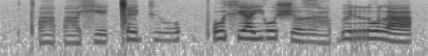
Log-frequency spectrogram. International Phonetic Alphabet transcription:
tʼ a̤˨ ʔ a̤˩ xʲ e˩ ǀ e˦ kʲ o̤˦ | pʼ o˥ xʲ a˥ j o˥ ʃ ə˨ ɣ a̤˩ ɓ ʏ˥ r o˥ l a˨

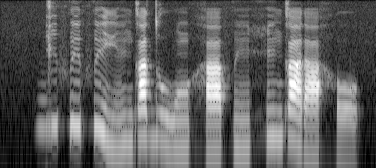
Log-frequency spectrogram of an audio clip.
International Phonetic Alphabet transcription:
ɡ i˦ f ĩ˦ f ĩ˦˨ j ĩ˨˦ ɡ a˦ d u˦˨ w ũ˧ h a˧ f ĩ˧ h ĩ˦ ɡ a˦˨ ɾ a˨ h o˨

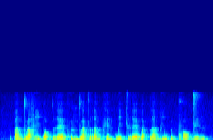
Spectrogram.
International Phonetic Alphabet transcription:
p a˨˩ n d u˨˩ a̯ f iː˧ b ɔ˥˩ ʔ p r ɛː˨˩ pʰ ɯ˥˩ ŋ d u˧ a̯ k r a˧ n pʰ e˧ n k w i˦˥ ʔ k r ɛː˧ b a˥˩ k̚ p l a˧ n b iː˩˦ w ʔ ɯ˨˩ k̚ pʰ ɔː˨˩ p̚ d e˩˦ n

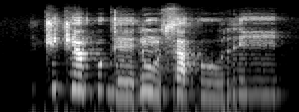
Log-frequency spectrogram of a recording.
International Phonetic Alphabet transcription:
t͡ʃ ɪ˦ t͡ʃ ã˦ p ʊ˦ ɡ eː˨ ɗ ũ˦˨ s a˦˨ k uː˨ r iː˦

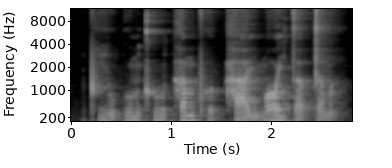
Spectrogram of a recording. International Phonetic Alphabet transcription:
pʰ iː˨˩ w kʷ ɐ˨˧ m kʰ uː˨ t̚ h ɐ˥ m pʰ ʊ˨˥ k̚ h aː˨˩ j m ɔː˧ j t̪ ɐ˨˥ p̚ t̪ ɐ˨˩ m

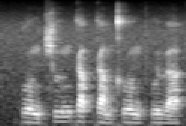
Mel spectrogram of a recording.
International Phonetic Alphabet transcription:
p l o˨˩ n t͡ɕʰ ɯː˦˥ m k a˦˥ p̚ k a˨˩ m kʰ l o˨˩ n pʰ l ɯ˨˩ a̯

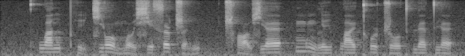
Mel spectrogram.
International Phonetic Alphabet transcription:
kʰ w a˥ n pʰ ḭ˨˩ t͡ɕ j o˥˩ ʊ̯ m ɤ̰˨˩ ɕ i˧˥ s ɤ˥ ʈ͡ʂ ə̰˨˩˦ n | ʈ͡ʂʰ ɑ̰˨˩ ʊ̯ ɕ j ɛ˥ | m ʊ˥˩ ŋ l i˧˥ p w a˥ ɪ̯ kʰ u˥˩ ʈ͡ʂ o˧˥ ʊ̯ t̪ʰ ɥ ɛ˥ t̪ j ɛ˥˩

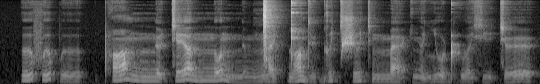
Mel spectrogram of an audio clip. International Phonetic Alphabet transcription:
ɯ˧˥˧ f ɯ˧˥˧ p ɯ˩ | pʰ ɑ̃˧˥˧ m nː ø˧˩˧ c e˧˥˧ ɐ̯ nː o˧˥˧ nː ø˩ m ŋ͡ǀ æ˧˩˧ c ɖ ɑ̃˧˥˧ d y˩ ɡ ɯ˧˥˧ c ʃ ɯ˧˥˧ c mː æ˧˩˧ k ĩ˩ ɐ̯ ʎ u˧˩˧ ɖʱ u˩ ɐ̯ ç i˧˩˧ c ø˧˥˧

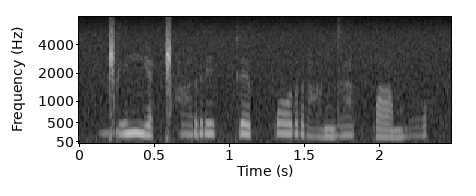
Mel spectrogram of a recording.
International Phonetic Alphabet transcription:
ɡ͡ǁ e˥ nʲ ɑ˩ ǁʰ ɑ̤˥ r e˥ kː ɛ˥ pː ɔ˥ r ɑ̤˩ n d a̤˥ pː ɑ˩ m ɔ̤˥

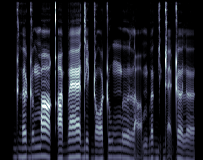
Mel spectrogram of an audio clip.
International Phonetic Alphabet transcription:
ɖʱ œ ɖ ɵ m ɑ qʼ æ b æ d i ɖ ɔ ʈ u m ɵ l ɑ̰ m b œ ɡ ḭ ɖ æ̰ ʈ œ l œ

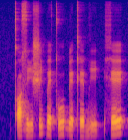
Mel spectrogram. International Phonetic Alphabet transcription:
kʼ ɒ z i ʃ i p e tʼ u ɓ e kʰ e b i | x e

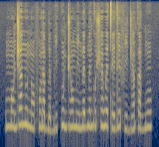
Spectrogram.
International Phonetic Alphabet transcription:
m ɔ̃˧ d͡ʒ a˦ n ũ˦˨ n ɔ̃˧ f ɔ̃˦ ɾ a˦˨ b ɛ˨ b i˨˦ k ũ˦ d͡ʒ ɔ̃˦ m i˧ m ɛ˧ b ɛ̃˧ ɡ o˦ ʃ ɛ̃˦ w ɛ˦˨ t e˨˦ d e˦˨ f i˨ d͡ʒ ã˨˦ k a˧ ɡ͡b ũ˧

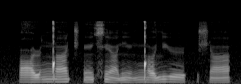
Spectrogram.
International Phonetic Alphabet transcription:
ʕ ə˞˩˧ ŋ͡ǃ ã˧˥˧ t͡ʃʼ ẽ˨˥ xʲ ã˧˩˧ ɾʲ ẽ˧˩˧ ŋ͡ǃ ʌ˨˥ lʲ ø˥˧ | ʃ ã˩˧

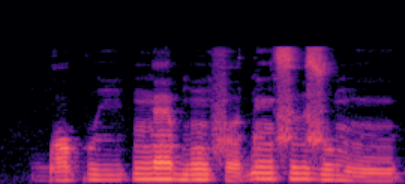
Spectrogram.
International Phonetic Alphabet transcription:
ɡ͡b ɔ˨ kʷ i˧ | ŋ ɛ˦ b ũ˧ f ə˨ ɗ ĩ˦ s ɨ˦ z u˧ ŋ ĩ˨

